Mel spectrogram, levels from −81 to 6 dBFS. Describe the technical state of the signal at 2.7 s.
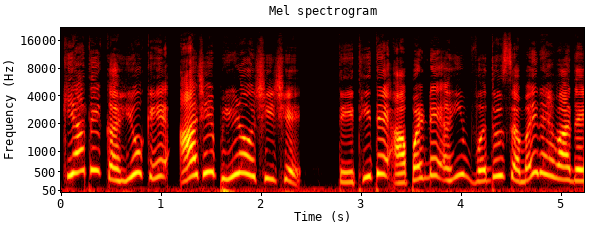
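At 2.7 s the speech signal is intact, with no dropout, distortion or other technical fault audible at that moment.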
